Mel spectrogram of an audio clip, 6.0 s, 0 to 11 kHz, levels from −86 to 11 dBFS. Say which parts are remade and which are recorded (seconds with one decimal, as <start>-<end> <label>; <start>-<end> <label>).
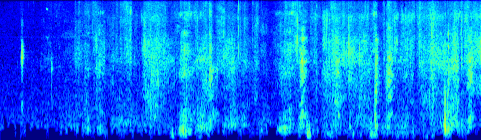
0.0-6.0 recorded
